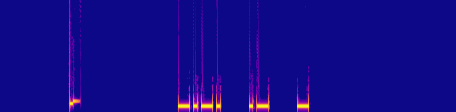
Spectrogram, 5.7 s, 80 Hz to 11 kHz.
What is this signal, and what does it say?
Morse code, heard as a keyed tone, about 25 wpm, 700 Hz. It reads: C A T
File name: course / 25:10wpm / 094 Lesson 16f - Letter c - Words 25wpm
